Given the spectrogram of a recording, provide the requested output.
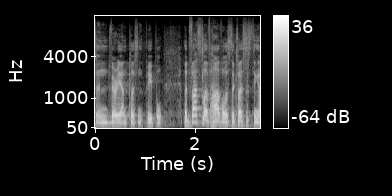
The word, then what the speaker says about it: Václav: People sometimes call him Vaclav because they see the C there as a C, but it, in Czech, the C without an accent on it is pronounced S, so it's like Václav, which is the Czech version of Wenceslas, actually.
